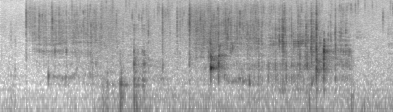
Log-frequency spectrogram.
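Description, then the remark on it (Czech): A thick liquid mixture is poured into a box lined with baking paper, making a steady, splashy gurgle with occasional crinkles and light taps, continuous for several seconds with no talking. “To je pečící papír nebo potravinářská folie se tam může dát. Tak, nalejeme.”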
